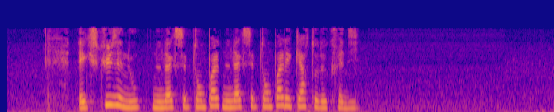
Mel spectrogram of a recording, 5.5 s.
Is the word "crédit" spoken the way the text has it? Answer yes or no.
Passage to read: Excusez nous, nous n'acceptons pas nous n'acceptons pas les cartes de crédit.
yes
